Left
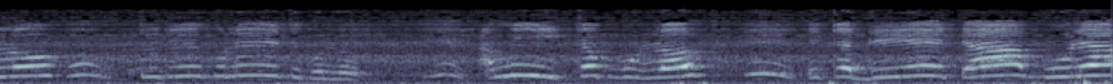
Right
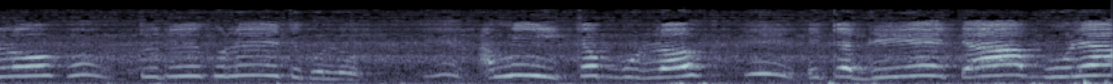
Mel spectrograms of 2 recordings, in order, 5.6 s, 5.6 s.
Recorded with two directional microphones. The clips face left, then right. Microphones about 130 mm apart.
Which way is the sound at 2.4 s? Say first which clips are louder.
Even; 20° left (ahead or behind).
